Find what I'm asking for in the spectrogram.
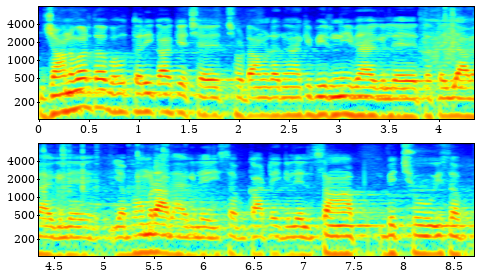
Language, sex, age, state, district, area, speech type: Maithili, male, 18-30, Bihar, Supaul, rural, spontaneous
